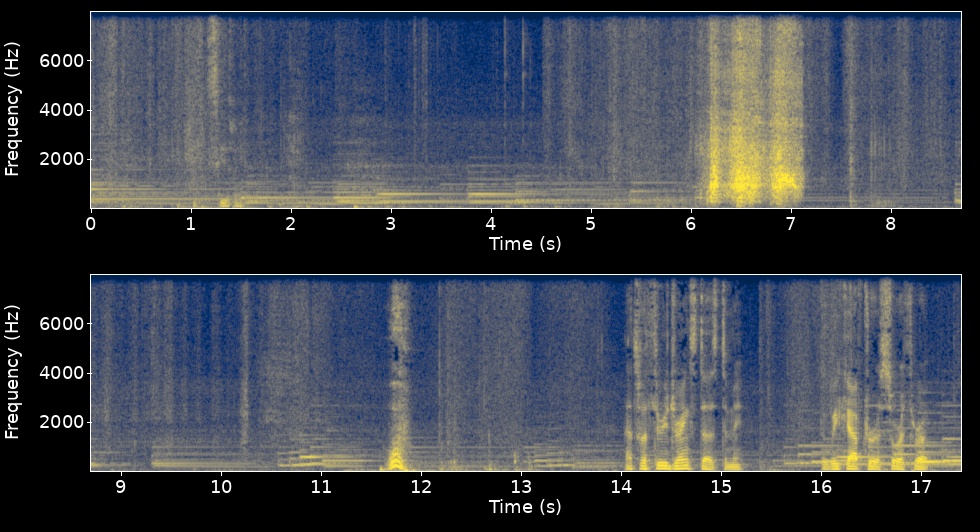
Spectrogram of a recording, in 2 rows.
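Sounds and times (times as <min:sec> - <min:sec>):
speech: 0:01.2 - 0:01.7, 0:14.1 - 0:15.4, 0:16.0 - 0:17.3
person blowing nose: 0:06.0 - 0:07.3.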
